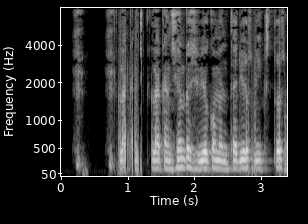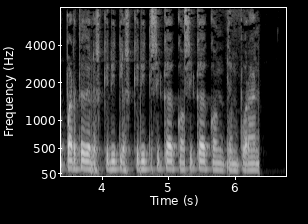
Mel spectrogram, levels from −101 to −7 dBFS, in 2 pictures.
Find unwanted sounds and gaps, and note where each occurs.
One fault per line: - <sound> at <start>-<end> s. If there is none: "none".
none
